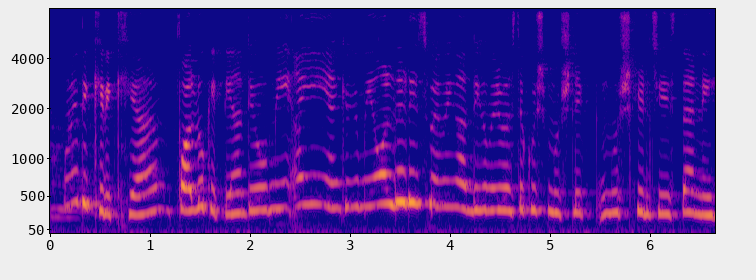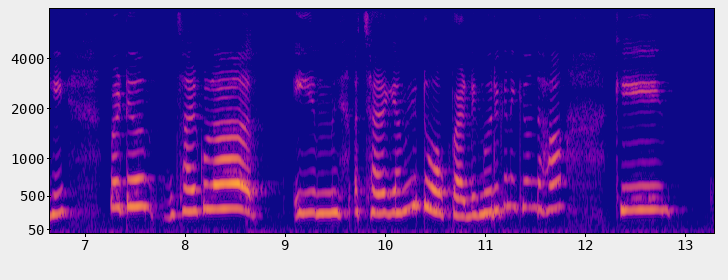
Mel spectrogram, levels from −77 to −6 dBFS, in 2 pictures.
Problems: constant background noise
